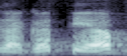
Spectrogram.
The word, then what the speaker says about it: Aghathiyaa: It is Aghathiyaa, but in the film, your name is pronounced in different ways. Agastya. Yeah. Yeah. In both ways, it is pronounced. Yeah, it's Aghathiyaa and also Agastya. So I don't know.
